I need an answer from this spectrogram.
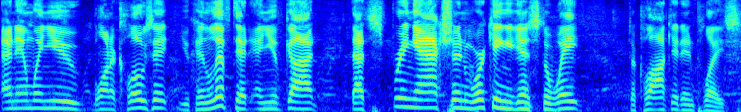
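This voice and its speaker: A man's loud, high voice in a bright, sharp tone, at a moderate pace with ordinary pitch variation. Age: 70s. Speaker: automotive reviewer at a live event. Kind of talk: live event walkaround. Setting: outdoor event with crowd and PA speakers. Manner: casual.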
